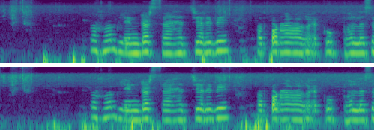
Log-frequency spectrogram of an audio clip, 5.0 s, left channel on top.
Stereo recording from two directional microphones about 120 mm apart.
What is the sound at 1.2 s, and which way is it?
Speech, 35° left (ahead or behind).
